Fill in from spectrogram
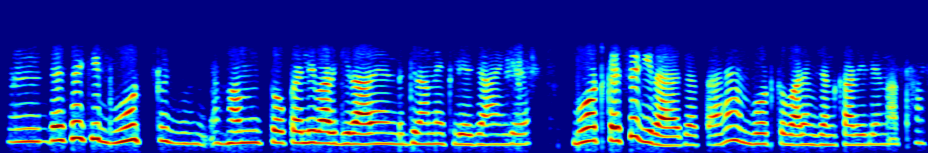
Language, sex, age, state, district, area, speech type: Hindi, female, 30-45, Bihar, Begusarai, rural, conversation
